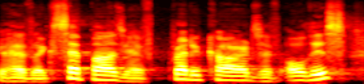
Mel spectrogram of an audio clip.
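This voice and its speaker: This man speaks very fast in a fairly high pitch, with a Brazilian accent. His pitch moves in an ordinary way. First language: Portuguese. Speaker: software engineer. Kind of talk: conference talk. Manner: hesitant, many fillers.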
